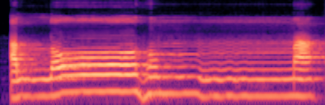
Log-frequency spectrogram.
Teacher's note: মিমের উপর তাসদিদ, এই মিমে গুণনা করা ওয়াজিব। যেখানে বাতি চিহ্ন দেখবো ওখানে গুণনা করে নিব।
